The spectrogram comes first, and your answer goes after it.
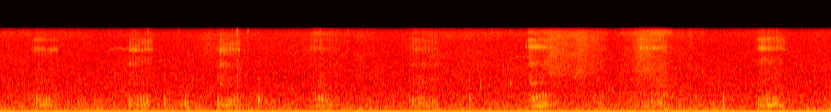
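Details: Pet cat snuggling on a person's lap, purring low and steady in soft pulses roughly once a second, with faint rustling and no other voices.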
